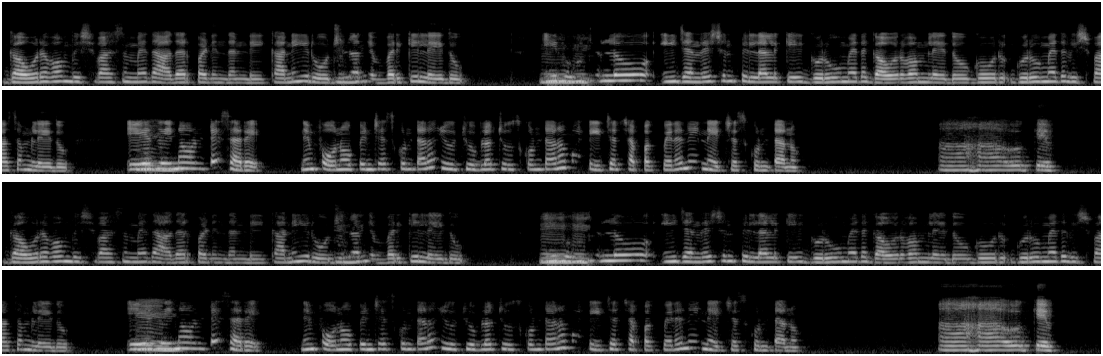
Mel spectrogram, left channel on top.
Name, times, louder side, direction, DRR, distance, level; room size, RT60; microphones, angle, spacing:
voice 1, 0.0-4.6 5.4-11.6 12.2-13.6 14.0-19.0, left 2 dB, 50° left, 0.7 m, -26 dB
voice 2, 3.3-3.7 5.4-5.9 12.3-12.8 20.4-21.5, right 3 dB, 60° right, 0.6 m, -26 dB
4.4 x 2.1 x 3.4 m
head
